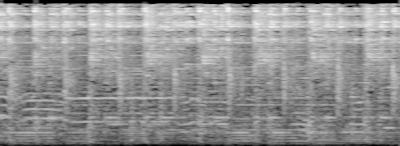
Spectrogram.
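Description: Devotional kirtan music: a steady beat of jingling hand cymbals and drum under sustained harmonium-like tones.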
